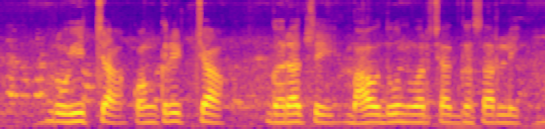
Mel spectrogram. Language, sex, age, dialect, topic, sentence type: Marathi, male, 18-24, Southern Konkan, banking, statement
